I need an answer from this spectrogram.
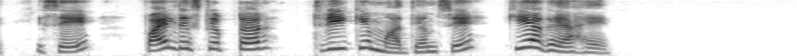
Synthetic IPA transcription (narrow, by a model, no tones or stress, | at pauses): ɪse | faːɪlɖɪskɾɪp̚ʈəɾ | t̪ʰɾiːkemaːd̪ʱjəmse | kijaɡɐjaɦɛː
